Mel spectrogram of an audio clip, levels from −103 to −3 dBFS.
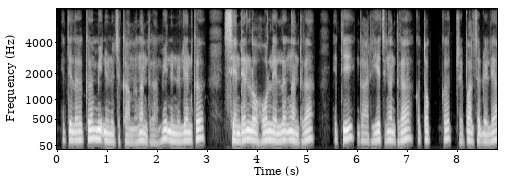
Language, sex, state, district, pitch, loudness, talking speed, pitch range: Wancho, male, Arunachal Pradesh, Longding, 130 Hz, -16 LUFS, 175 wpm, 120-140 Hz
